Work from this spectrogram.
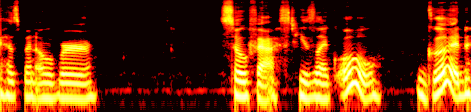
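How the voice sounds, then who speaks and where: A woman with an American accent at a very slow pace, in a very clean recording with a silent background and a dry, close sound with no echo. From US-Mexico border area near Mexicali (Imperial Valley, California). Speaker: podcast host. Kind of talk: casual chat. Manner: animated.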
